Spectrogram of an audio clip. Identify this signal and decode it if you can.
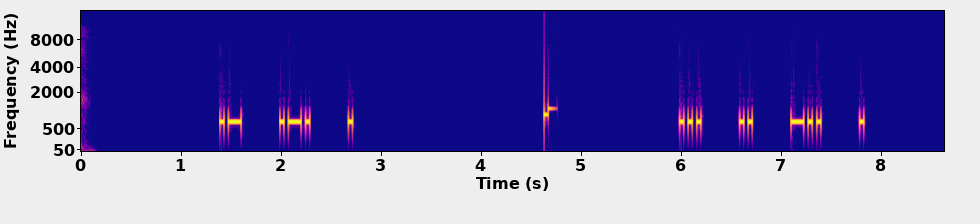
Morse code, heard as a keyed tone, about 28 wpm, spaced as for 16 wpm, 700 Hz. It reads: ARE SIDE
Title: 3x Character Spacing - Top 100 Words - 28wpm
